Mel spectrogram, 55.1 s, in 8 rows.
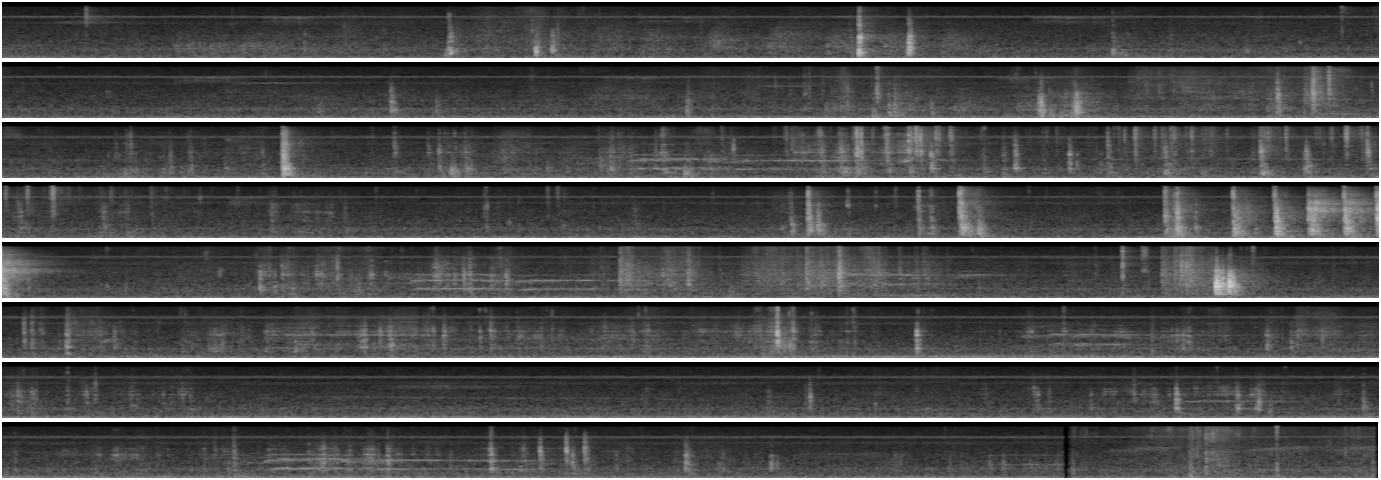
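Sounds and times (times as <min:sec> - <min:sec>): high insect drone: 0:00.0 - 0:55.0
sharp clicks and knocks: 0:26.5 - 0:27.8.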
